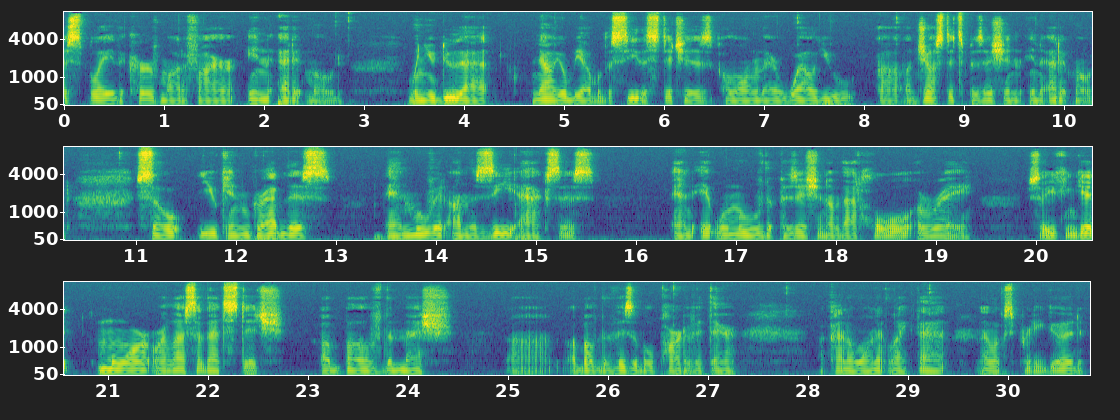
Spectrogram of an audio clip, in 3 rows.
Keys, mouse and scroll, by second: 2.9 click, 5.0-7.5 middle drag, 5.0-6.1 scroll up 1, 7.8 shift+middle click, 9.8 scroll up 1, 9.8-11.0 middle drag, 12.3 g, 27.2 middle click, 28.1-28.9 scroll down 2, 28.9 middle click, 28.9-29.3 scroll down 1, 29.5-30.0 scroll down 1, 30.0-30.8 middle drag.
